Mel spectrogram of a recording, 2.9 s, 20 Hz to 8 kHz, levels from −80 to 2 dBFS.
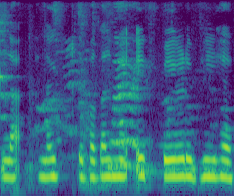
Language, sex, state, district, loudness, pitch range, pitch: Hindi, female, Jharkhand, Deoghar, -13 LUFS, 220-225 Hz, 220 Hz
